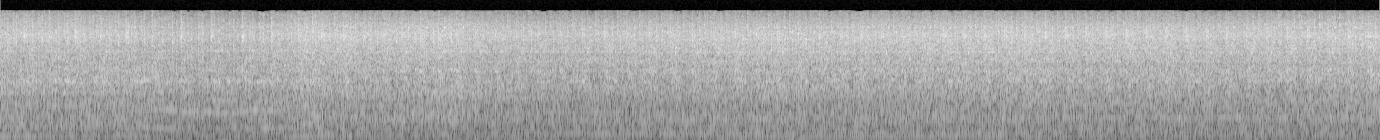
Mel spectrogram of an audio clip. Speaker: Ну, в общем, вполне себе спокойный газоновский звук. Вполне плавный и равномерный. Такого стука, как был, я не слышу.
